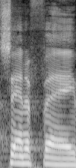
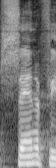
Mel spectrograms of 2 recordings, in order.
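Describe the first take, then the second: First: It is said the usual, widely known way. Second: It is said the local Tennessee way. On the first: This is how the better-known city is named. The speaker calls it wrong. "not Santa Fe" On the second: This is how the home town names itself. The speaker calls it right. "we got to say that from Santa Fe"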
